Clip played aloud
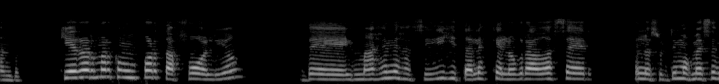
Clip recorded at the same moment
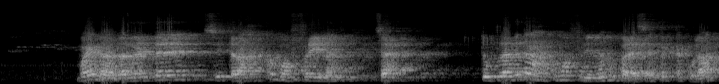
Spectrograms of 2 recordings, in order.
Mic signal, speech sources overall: user only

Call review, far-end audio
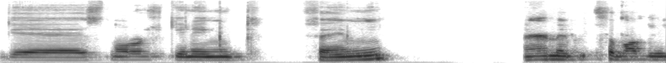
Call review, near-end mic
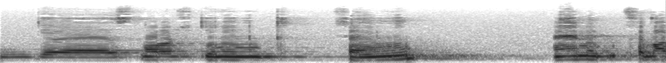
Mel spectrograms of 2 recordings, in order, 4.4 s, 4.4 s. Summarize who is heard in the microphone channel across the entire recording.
echo only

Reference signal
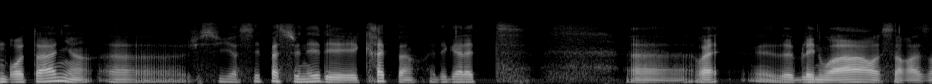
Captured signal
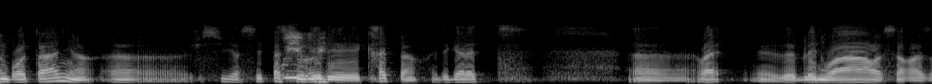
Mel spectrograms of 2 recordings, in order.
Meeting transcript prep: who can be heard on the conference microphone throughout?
both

